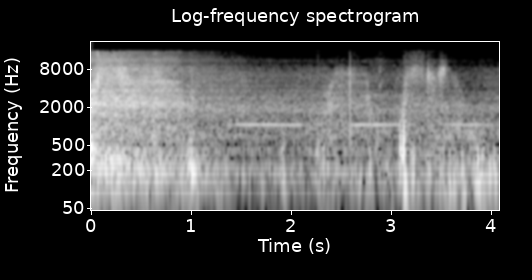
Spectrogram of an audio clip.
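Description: A train rumbles past on the tracks and fades into the distance.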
